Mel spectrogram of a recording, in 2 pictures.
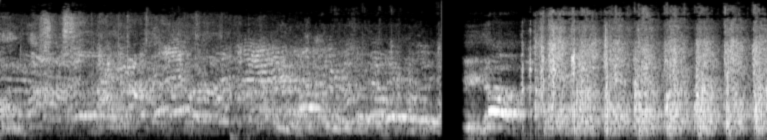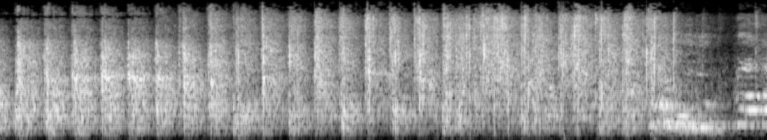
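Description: A group of men's voices chanting and calling out together. After a short break about four and a half seconds in, the group claps in unison at a fast, steady beat, about four to five claps a second, with voices continuing over the claps.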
